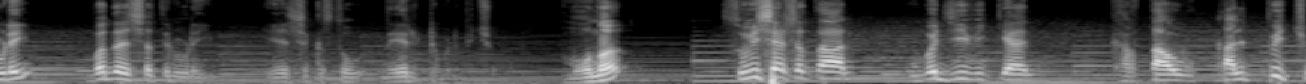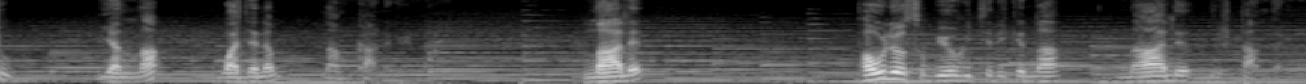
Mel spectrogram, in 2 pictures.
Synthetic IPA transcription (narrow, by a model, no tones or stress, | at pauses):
uɽejubɐd̪e̞ːɕɐt̪ːiluɽejum | je̞ːsu̥krɨst̪une̞ːɾiʈːupeɽipːi̥t͡ɕːu̥ | munːɨ | suʋiɕe̞ːʂɐt̪ːaːlubɐd͡ʑiːʋikʲːaːnkɐrt̪aːʋɨkɐlpit͡ɕːu | e̞nːɐ | ʋɐt͡ɕɐnɐm | na̰ːmka̰ːɳukeːɳɖɨ | naːlɨ | pɐwlo̞ːsubɐjo̞ːɡit͡ɕːiɾikʲːunːɐ | naːlɨiʂʈa̰ːnd̪ɐɐ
